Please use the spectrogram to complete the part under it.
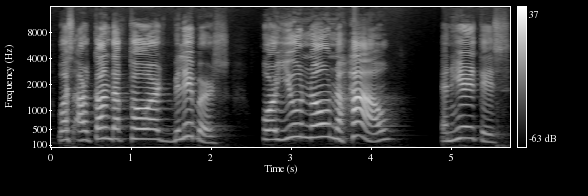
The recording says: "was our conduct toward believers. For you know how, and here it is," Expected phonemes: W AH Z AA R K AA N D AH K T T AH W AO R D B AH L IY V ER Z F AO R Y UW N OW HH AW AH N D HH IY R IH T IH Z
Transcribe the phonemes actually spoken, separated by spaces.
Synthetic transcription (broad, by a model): W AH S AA W K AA N D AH K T T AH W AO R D B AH L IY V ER S F AO R Y UW N OW HH AW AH N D HH IY R IH T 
